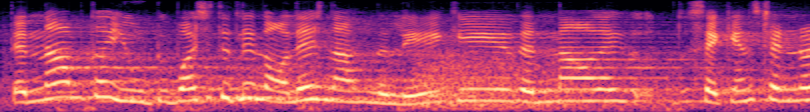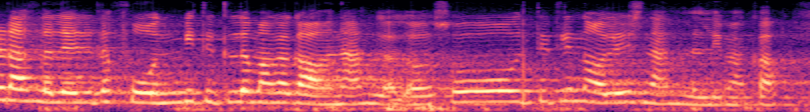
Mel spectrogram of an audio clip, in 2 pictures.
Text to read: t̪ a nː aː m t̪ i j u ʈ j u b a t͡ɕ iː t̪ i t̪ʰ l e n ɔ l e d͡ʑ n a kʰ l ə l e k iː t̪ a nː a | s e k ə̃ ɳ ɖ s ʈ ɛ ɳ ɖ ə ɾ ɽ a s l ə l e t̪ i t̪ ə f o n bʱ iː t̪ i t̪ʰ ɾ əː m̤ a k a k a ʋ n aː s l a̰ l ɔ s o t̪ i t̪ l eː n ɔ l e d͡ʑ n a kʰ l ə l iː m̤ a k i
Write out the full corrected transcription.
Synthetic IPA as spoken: t̪ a nː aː m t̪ a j u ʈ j u b a t͡ɕ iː t̪ i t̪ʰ l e n ɔ l e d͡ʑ n a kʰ l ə l e k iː t̪ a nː a | s e k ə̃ ɳ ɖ s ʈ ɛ ɳ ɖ ə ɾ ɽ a s l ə l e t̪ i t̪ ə f o n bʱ iː t̪ i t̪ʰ l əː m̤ a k a ɡ a ʋ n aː s l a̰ l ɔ s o t̪ i t̪ l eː n ɔ l e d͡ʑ n a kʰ l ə l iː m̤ a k a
